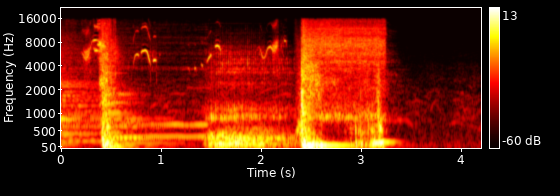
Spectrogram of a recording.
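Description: Cartoon soundtrack: music with sound effects. A quick sweep comes about half a second in, and high squeaky whistling glides follow. A loud roaring burst with a deep rumble comes near three seconds, as the shark bulks up into a muscular form, and then the sound cuts off suddenly.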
